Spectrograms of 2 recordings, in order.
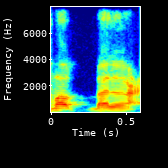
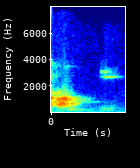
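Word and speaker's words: رَبِّ: Itu bacanya sama Rabbi. Itu sebenarnya kasroh ya. Berarti kalau kita sama itu kasroh, bukan fat.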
